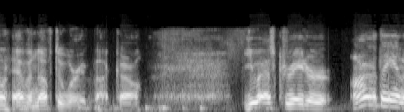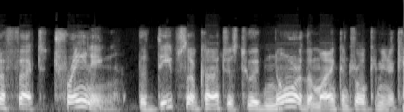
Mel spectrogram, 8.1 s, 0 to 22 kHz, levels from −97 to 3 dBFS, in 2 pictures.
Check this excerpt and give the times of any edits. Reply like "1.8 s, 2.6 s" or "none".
3.4 s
